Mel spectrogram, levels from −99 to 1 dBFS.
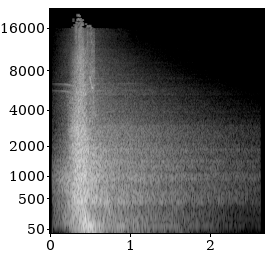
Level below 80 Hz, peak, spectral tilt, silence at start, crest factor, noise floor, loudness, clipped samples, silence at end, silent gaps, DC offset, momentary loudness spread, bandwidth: -38 dBFS; -2 dBFS; -3 dB/octave; 0.1 s; 20 dB; -56 dBFS; -16 LUFS; under 0.1%; 1.25 s; none; under 0.1%; 24 LU; 19 kHz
